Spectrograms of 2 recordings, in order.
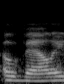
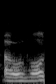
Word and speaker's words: ovale: foramen oh valley and it's pronounced oh valley not oval just to remind you put that e on the end of the word oval and you are there all right for the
